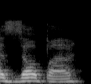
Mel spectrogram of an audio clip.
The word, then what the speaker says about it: Zopa: send it you see it's a low tone s okay don't think it's a z okay poor llama zopa is called zopa for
